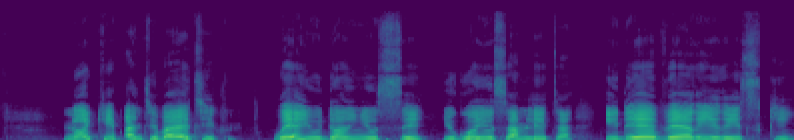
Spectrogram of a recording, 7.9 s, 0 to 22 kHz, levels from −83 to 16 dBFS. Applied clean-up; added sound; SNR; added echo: none; none; none; none.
